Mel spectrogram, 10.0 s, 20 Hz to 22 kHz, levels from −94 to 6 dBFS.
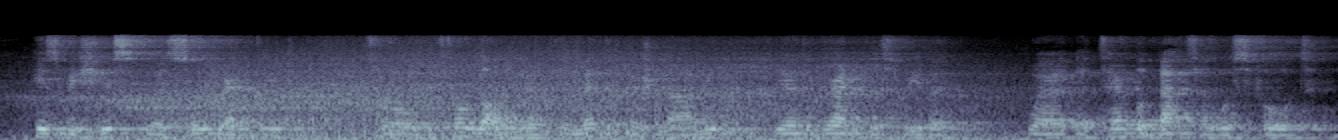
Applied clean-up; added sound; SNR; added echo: none; Train; 6 dB; reverberation time 1.4 s.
